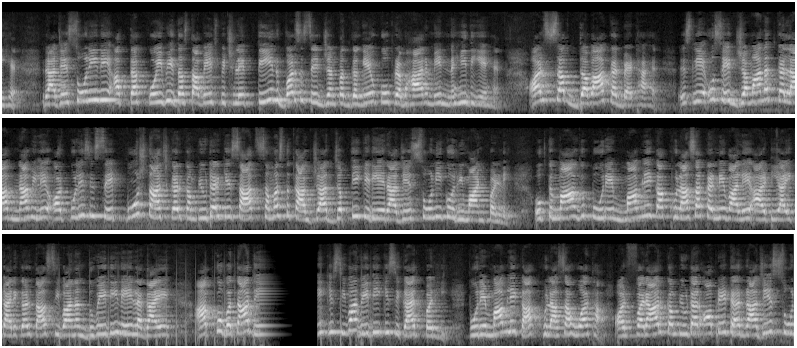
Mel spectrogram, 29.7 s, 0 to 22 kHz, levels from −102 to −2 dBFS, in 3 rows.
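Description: A train of clicks runs from 20.55 to 24.45 s: roughly 30 evenly spaced ticks at 8.2 per second, peaking at about the level of the sound itself. Interference from nearby equipment is the likely cause. A call audio freeze sits inside it, from 23.05 to 23.80 s. The audio stalls for 720 ms, trailing off into 380 ms of silence, then resumes where it stopped with nothing lost. Late packets draining the jitter buffer are the likely reason. A skip ahead follows at 24.25 to 24.30 s. Roughly 200 ms of audio is dropped, and the two sides are joined almost directly. Then comes a jitter buffer speed-up. From 25.36 to 26.01 s the audio runs at 110% with unchanged pitch, losing about 70 ms. From 26.57 to 29.72 s it runs at 106%, losing about 200 ms. Both stretches sound hurried as the receiver trims short pieces to cut the built-up delay.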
